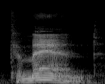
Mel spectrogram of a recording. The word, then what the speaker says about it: command: So in the first one, the accent is at the beginning. On the second word, it's at the end. Comment. Command.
